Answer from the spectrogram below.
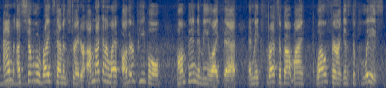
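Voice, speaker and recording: Brief: high, bright-voiced man in a heated argument, swearing and talking over people. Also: a little hiss or hum, rough recording. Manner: agitated, swearing, talks over others. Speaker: street protester.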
